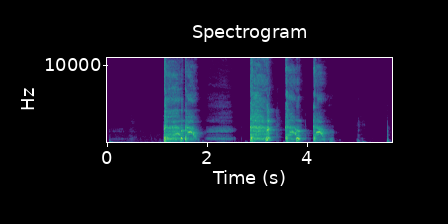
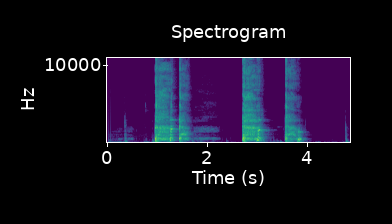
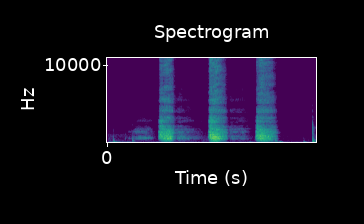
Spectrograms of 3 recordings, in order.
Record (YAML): cough_length: 5.7 s
cough_amplitude: 32768
cough_signal_mean_std_ratio: 0.4
three_cough_length: 4.9 s
three_cough_amplitude: 32768
three_cough_signal_mean_std_ratio: 0.37
exhalation_length: 4.2 s
exhalation_amplitude: 32448
exhalation_signal_mean_std_ratio: 0.38
survey_phase: beta (2021-08-13 to 2022-03-07)
age: 45-64
gender: Female
wearing_mask: 'No'
symptom_new_continuous_cough: true
symptom_runny_or_blocked_nose: true
symptom_shortness_of_breath: true
symptom_sore_throat: true
symptom_abdominal_pain: true
symptom_change_to_sense_of_smell_or_taste: true
symptom_onset: 6 days
smoker_status: Never smoked
respiratory_condition_asthma: false
respiratory_condition_other: false
recruitment_source: Test and Trace
submission_delay: 2 days
covid_test_result: Negative
covid_test_method: ePCR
